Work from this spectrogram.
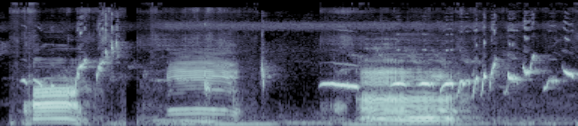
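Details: Cows looking for food in the forest while being herded toward the livestock pen, giving drawn-out harmonic moos, one short then a longer wavering one, with bird chirps in the background.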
